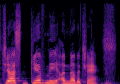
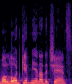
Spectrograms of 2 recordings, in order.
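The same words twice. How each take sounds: First: Slow begging plea. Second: Begging prayer. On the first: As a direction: stretch each word as a last appeal. Grandpa repeats the plea slower. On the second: Grandpa begs for another chance. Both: Retold or imitated.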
